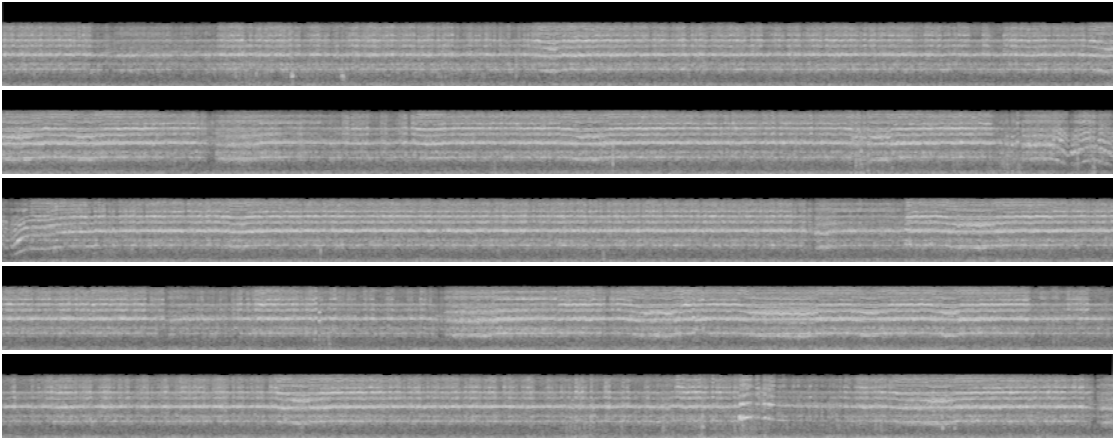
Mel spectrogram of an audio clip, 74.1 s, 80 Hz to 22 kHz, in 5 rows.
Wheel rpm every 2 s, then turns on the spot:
230, 230, 230, 230, 230, 230, 230, 230, 230, 230, 230, 230, 230, 220, 160, 210, 230, 230, 230, 230, 230, 230, 230, 230, 230, 230, 220, 220, 230, 240, 230, 230, 230, 230, 250, 230, 230.
none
